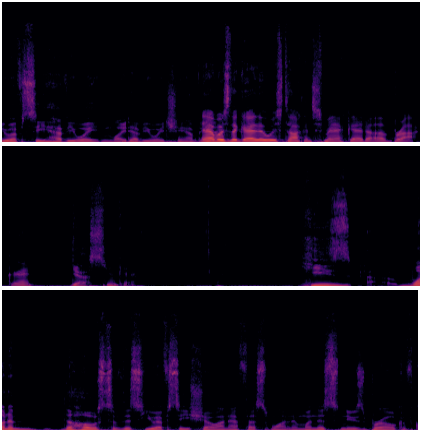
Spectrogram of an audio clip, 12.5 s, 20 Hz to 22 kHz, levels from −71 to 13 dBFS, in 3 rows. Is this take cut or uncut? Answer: uncut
